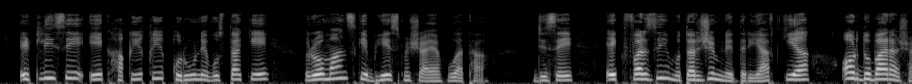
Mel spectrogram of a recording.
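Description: Across the whole recording the speech has a plainly audible grainy, breathy edge in the upper band, where detail is replaced by a noise-like texture. This is likely Bluetooth LC3 compression, whose transform coder zeroes upper spectral bands and noise-fills them, consistent with 10 ms frames at roughly 48 kbps.

At 5.49 s there is a brief smeared, noisy blip lasting about 10 ms, consistent with one lost LE Audio frame. The decoder concealed the gap by repeating the previous spectrum with randomised signs, so that instant loses its tonal structure.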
